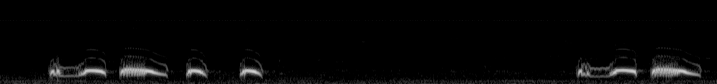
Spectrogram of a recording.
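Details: Spotted dove calling to lure other birds. A phrase of four coos, with the second the longest and falling in pitch, is followed by several seconds of quiet before a new phrase starts.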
